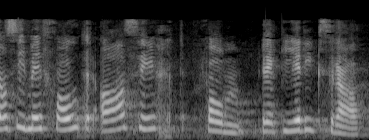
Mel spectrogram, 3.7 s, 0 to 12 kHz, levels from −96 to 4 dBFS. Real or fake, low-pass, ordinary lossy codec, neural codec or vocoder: fake; 7.2 kHz; AAC, 32 kbps; codec, 16 kHz, 4 kbps, FreqCodec, larger model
